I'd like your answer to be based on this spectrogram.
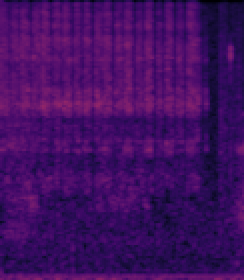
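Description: Steady scratchy rubbing of a Scotch-Brite-type scouring pad on the slate surface of a turkey call, in quick repeated strokes, close up, with no voices.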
